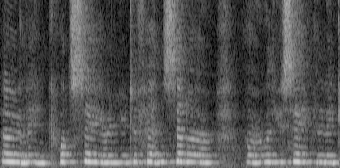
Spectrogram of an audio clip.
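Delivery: put-on very high-pitched posh British accent. Speaker recalling how Zelda talked in one game: Zelda's British accent. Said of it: "that kind of British accent that no one else seems to have".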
